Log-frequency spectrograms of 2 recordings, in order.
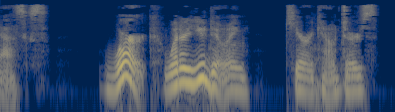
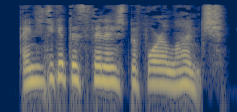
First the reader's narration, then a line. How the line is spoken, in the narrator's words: Kira sighs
